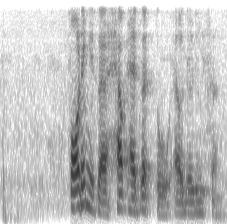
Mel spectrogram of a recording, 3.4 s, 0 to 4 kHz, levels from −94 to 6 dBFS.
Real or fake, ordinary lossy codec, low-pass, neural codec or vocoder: fake; none; 3.6 kHz; codec, 16 kHz, 4 kbps, FunCodec, trained on Chinese and English, 50 frames a second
